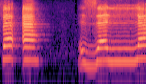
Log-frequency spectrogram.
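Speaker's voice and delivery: فَأَزَلَّ very slow with the doubled lام held; tajweed model reading. Shown as a demonstration. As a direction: stretch فَأَزَلَّ with a long held لّ. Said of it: "لام کے اوپر بینیا کا time سب سے میکس دیجیے". (فَأَزَلَّ میں لام پر زیادہ ٹھہراؤ)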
